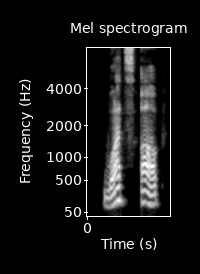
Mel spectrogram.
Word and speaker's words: What's up: Checa cómo, aunque son dos palabras, What's up se pronuncia como si fuera una sola.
